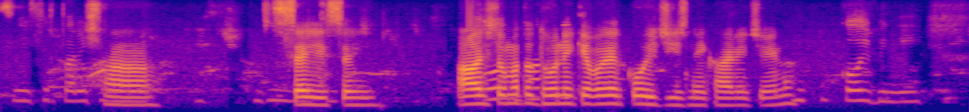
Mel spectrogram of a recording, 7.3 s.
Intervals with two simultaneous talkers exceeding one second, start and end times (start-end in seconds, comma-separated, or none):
none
